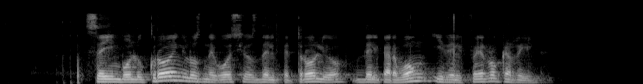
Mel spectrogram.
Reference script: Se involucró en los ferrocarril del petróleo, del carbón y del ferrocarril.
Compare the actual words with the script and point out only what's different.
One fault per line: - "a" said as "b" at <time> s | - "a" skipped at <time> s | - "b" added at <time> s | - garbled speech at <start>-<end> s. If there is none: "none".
- "ferrocarril" said as "negocios" at 2.0 s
